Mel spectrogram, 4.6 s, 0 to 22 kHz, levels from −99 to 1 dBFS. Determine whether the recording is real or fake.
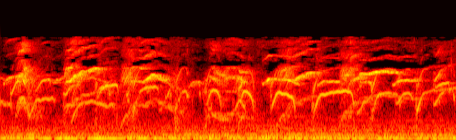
real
